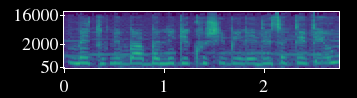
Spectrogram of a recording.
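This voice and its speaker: A woman's voice: very high voice, level tone, fairly quick, over music. A woman voicing a grieving young wife in a fan audio drama, tearful and pleading. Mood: anguished.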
